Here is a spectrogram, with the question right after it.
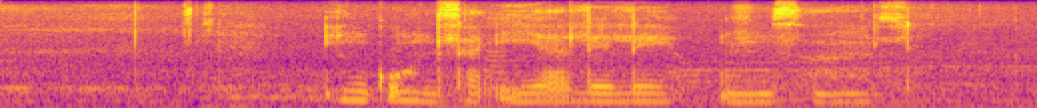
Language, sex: Xhosa, female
